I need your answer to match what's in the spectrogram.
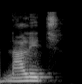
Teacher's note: So I know it, so the K sound is just weak here. You don't really hear the K sound, right? So it is just sound like N.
